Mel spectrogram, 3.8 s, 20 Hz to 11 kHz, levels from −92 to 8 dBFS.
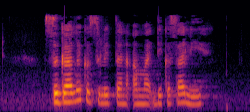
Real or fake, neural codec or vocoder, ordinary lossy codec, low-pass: real; none; AAC, 32 kbps; 7.2 kHz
